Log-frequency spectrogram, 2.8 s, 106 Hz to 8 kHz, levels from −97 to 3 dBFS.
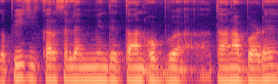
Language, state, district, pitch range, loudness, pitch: Gondi, Chhattisgarh, Sukma, 125-135 Hz, -17 LUFS, 130 Hz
